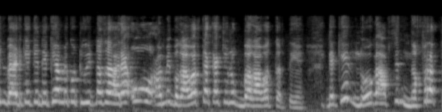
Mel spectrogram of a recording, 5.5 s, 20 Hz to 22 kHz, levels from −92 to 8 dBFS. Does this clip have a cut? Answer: yes; 1 cut; at 4.0 s

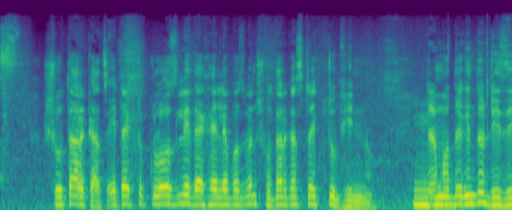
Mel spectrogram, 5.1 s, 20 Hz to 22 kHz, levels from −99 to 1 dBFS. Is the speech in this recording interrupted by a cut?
no; 0 cuts

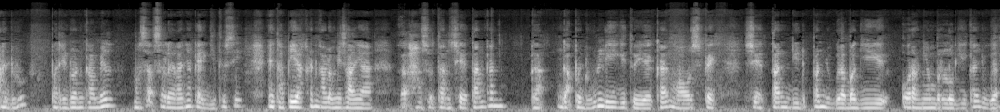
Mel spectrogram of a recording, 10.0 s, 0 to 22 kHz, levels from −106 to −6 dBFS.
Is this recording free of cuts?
yes; 0 cuts

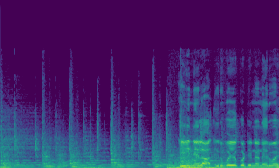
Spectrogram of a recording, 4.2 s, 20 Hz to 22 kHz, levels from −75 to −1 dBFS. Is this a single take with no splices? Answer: no; 1 cut; at 1.0 s

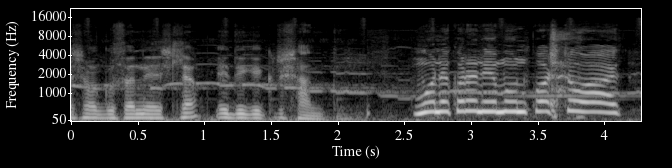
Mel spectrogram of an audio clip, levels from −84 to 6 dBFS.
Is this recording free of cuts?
no; 2 cuts; at 1.0 s, 2.4 s

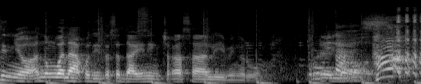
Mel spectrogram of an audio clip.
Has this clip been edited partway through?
no; 0 cuts

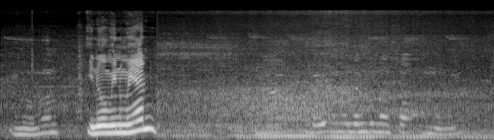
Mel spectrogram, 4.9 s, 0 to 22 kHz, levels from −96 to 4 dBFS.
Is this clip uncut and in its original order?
no; 1 cut; at 1.7 s

